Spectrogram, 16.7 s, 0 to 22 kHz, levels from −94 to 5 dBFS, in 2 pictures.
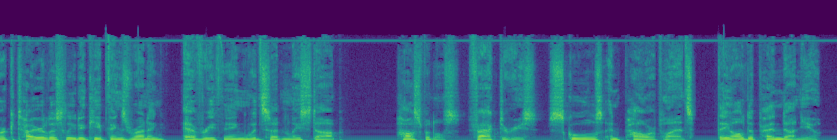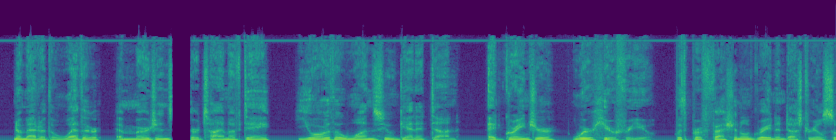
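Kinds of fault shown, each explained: Video or display buzz, throughout: a screen or video cable is coupling into the audio path, laying a buzz at the 50 Hz field rate under the whole speech clip, with a spread of hash above it and a thin, very high line-rate tone at 15.6 kHz. The interference sits around 30 dB below the speech, so it stays behind the talker but never goes away, even in pauses.
Digital broadcast dropout, 10.09 to 10.30 s: the receiver stopped getting usable digital frames and muted until valid ones returned. The sound fades out in about 8 ms, stays silent for roughly 192 ms, which fits about six lost frames, and then picks up again just before "or time of day". Whatever was sent during that gap is gone and cannot be recovered from the clip.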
